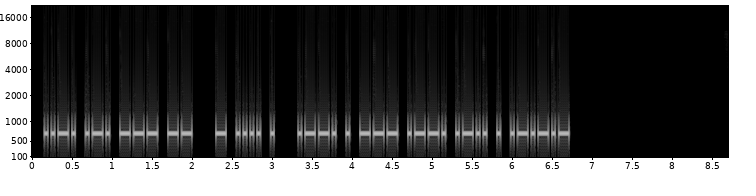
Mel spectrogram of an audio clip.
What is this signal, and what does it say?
Morse code, heard as a keyed tone, about 28 wpm, 700 Hz. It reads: FROM THE PEOPLE.
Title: Sentences from Top 1000 Words - Review Part 6 - 28wpm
